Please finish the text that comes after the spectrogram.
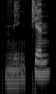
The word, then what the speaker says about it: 明天: 明天, ming, ming, tian. Do remember the G is not pronounced and it's only used to fully nasalize the N.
